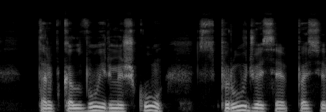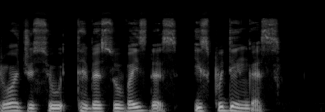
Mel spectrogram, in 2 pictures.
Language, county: Lithuanian, Vilnius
